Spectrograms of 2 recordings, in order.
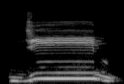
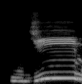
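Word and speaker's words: ج: আচ্ছা, এই 3টা হরফকে একটু আমরা কঠিন ভাবে উচ্চারণ করব, শক্ত ভাবে। জিম, জিম, একেবারে গম্ভীর উচ্চারণ কিন্তু, জিম।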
